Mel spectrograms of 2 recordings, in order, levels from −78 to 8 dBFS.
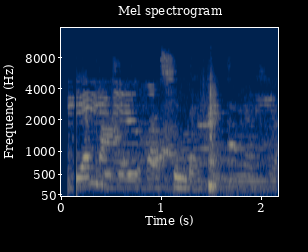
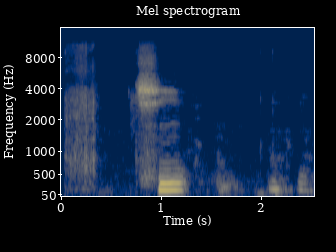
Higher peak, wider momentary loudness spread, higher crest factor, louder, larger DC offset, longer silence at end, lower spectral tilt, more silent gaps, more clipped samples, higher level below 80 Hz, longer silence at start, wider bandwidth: second, -12 dBFS vs -8 dBFS; second, 6 LU vs 21 LU; about the same, 22 dB vs 18 dB; second, -34 LUFS vs -21 LUFS; neither; about the same, 0 s vs 0.1 s; second, -3.5 dB/octave vs -6 dB/octave; neither; neither; second, -74 dBFS vs -58 dBFS; about the same, 0.05 s vs 0.15 s; about the same, 11 kHz vs 11.5 kHz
